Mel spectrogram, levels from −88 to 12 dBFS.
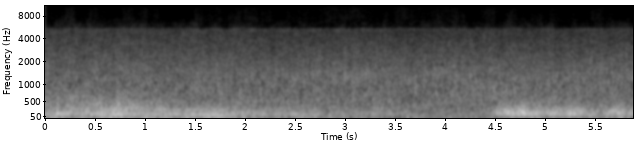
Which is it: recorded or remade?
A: remade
